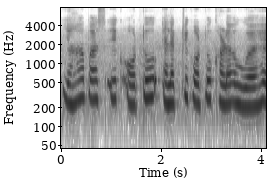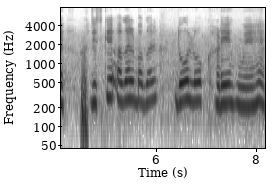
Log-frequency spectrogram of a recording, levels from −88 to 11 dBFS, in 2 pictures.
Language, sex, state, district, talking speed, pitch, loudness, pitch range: Hindi, female, Madhya Pradesh, Katni, 125 wpm, 245 Hz, -13 LUFS, 235-270 Hz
